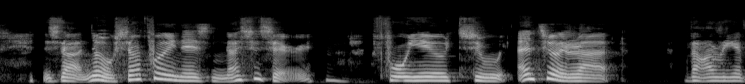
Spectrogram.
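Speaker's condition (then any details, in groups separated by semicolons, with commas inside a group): Brain stem tumor; childhood onset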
